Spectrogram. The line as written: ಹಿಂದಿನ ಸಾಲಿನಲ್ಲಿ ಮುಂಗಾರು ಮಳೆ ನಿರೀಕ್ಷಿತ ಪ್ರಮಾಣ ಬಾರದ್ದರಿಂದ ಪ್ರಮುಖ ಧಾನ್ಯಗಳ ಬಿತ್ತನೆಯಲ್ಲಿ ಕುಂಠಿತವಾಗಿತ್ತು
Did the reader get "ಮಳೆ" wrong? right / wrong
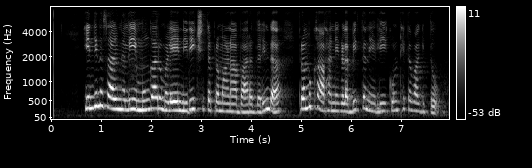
right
